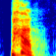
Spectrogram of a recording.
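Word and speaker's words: 팥: त त्यसलाई फात पढिन्छ अर्कोलाई चाहिँ फात अलिकति हाई टोनमा होइन अलिकति टोन हाई गरेर चाहिँ त्यो उच्चारण हुन्छ ल हेर्नुहोस् त अब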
